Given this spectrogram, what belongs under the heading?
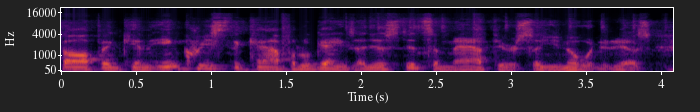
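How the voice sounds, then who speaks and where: A man in a normal speaking voice, medium in pitch, with lively intonation. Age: 60s. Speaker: real estate investor and political commentator. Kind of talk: live-stream political commentary. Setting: live stream.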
